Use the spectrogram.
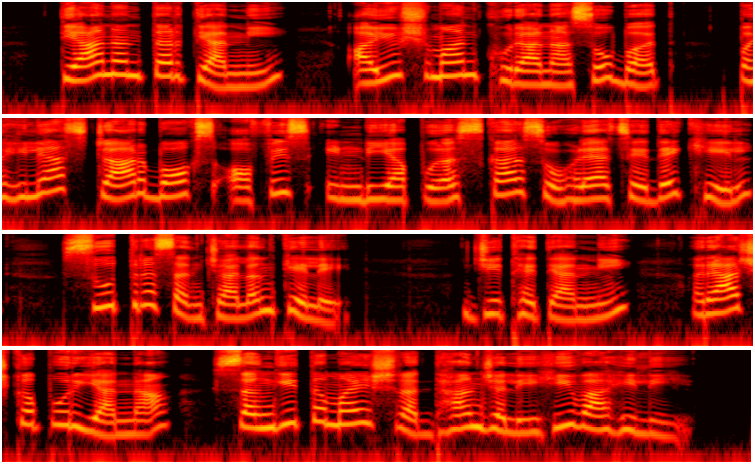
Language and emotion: Marathi, neutral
